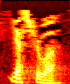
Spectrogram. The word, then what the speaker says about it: Yeshua: Then the angel of the Lord showed me Yeshua, which is the Hebrew pronunciation for Joshua, the high priest standing before the angel of the Lord.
